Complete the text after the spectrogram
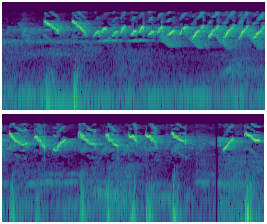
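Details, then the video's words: Tutor song of a caged white-eye: a long, rapid, unbroken stream of high, sharp rising chirps. Soft ticking clicks sound in the background. "Masteran Pleci BIKIn Nembak MoLORRR"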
